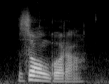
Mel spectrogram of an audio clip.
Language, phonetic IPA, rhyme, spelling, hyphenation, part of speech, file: Hungarian, [ˈzoŋɡorɒ], -rɒ, zongora, zon‧go‧ra, noun, Hu-zongora.ogg
- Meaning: piano (percussive keyboard musical instrument, usually ranging over seven octaves, with white- and black-colored keys, played by pressing these keys, causing hammers to strike strings)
